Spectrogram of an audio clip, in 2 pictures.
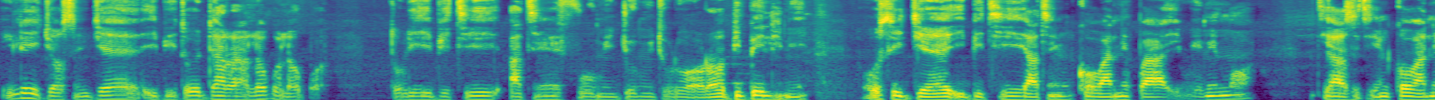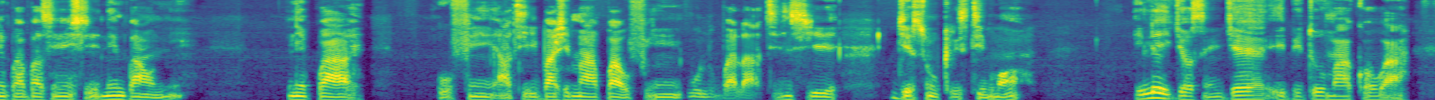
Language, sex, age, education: Yoruba, male, 15-29, tertiary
